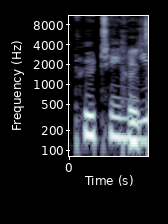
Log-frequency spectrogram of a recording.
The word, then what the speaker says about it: Poutine: Not poutine in your mouth. Poutine. – You said it right. I'm so proud of you.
